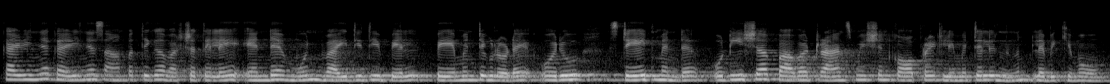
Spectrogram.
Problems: low volume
